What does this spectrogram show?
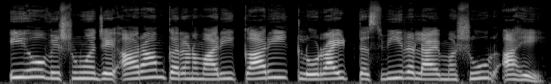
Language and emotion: Sindhi, neutral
